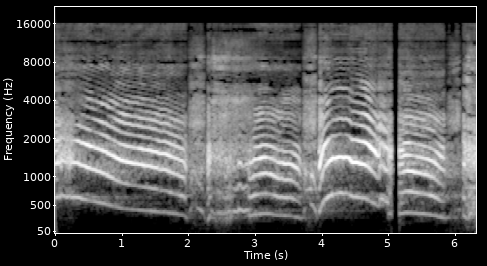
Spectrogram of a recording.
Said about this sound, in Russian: Раздался неистовый крик и плеск. Марганда сорвалась с узкой тропинки вниз, прямо в Серное озеро, и скрылась в его кипящих, пылающих волнах.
